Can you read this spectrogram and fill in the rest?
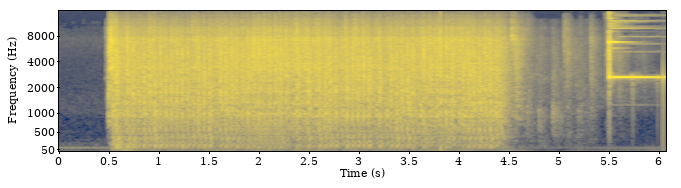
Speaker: And it will happily do this all day.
